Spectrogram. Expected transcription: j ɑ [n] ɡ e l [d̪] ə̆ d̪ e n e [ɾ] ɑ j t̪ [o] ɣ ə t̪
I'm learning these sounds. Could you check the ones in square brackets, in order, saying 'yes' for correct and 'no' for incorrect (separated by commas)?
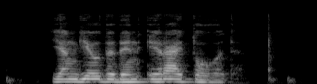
no, yes, yes, yes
